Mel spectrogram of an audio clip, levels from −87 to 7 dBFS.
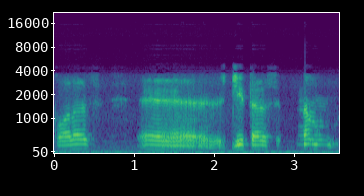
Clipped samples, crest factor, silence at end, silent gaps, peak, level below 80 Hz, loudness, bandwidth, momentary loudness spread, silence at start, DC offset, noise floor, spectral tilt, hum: under 0.1%; 18 dB; 0 s; none; 0 dBFS; -42 dBFS; -18 LUFS; 5 kHz; 11 LU; 0 s; under 0.1%; -41 dBFS; -6.5 dB/octave; none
